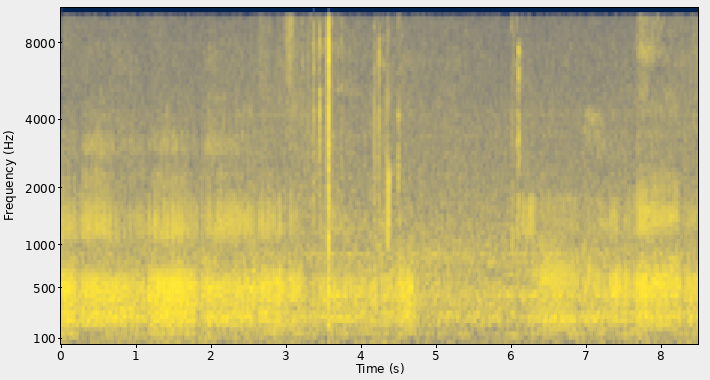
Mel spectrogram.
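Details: Two 5-month-old kittens, Liz and Taby, asleep and snoring: a soft, steady breathy rumble with a purr-like texture, broken by a few faint clicks and small rustles.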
